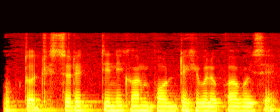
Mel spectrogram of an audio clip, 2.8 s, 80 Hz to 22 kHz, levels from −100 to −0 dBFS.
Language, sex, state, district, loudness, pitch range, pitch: Assamese, male, Assam, Kamrup Metropolitan, -16 LUFS, 115-120 Hz, 120 Hz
